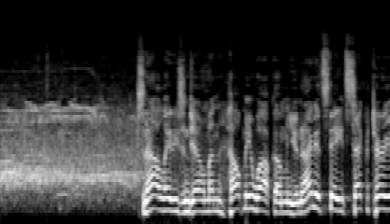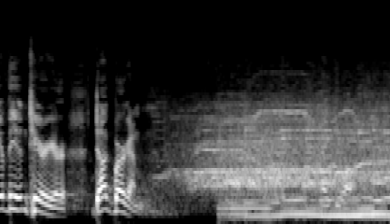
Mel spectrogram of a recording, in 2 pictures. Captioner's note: cheers and applause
